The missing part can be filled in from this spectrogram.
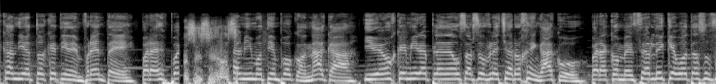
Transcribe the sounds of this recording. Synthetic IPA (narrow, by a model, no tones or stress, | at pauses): skand̪iðat̪oske̞t̪je̞nẽɱfɾe̞nt̪e̞paɾaðespwelmizmo̞t̪je̞mpo̞ko̞nːakaiβe̞mo̞ske̞mjiɾeplanusaɾs̬uflet͡ʃaro̞xaeŋɡakupaɾako̞mbe̞nse̞ɾloike̞βo̞t̪as̬uf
